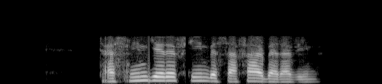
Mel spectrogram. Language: Persian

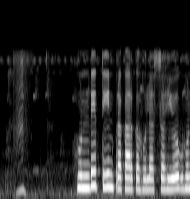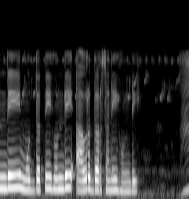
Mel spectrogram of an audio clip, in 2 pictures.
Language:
Bhojpuri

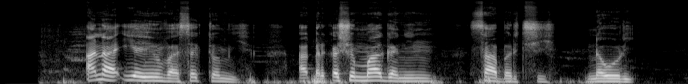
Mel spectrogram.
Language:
Hausa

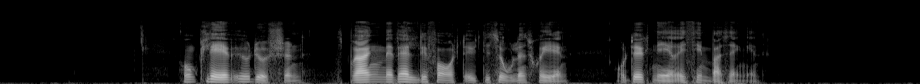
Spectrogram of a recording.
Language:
Swedish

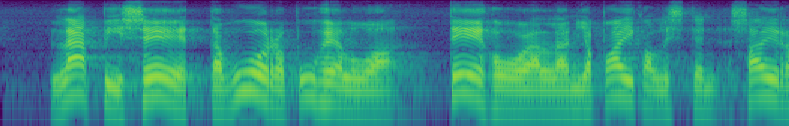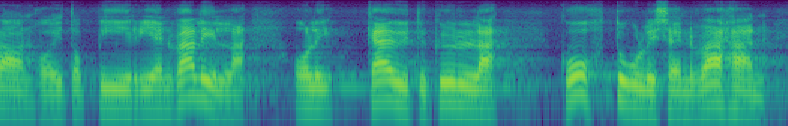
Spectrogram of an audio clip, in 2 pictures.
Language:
Finnish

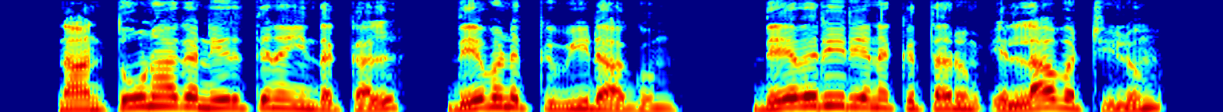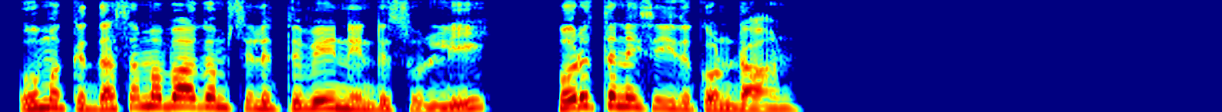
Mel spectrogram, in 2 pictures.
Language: Tamil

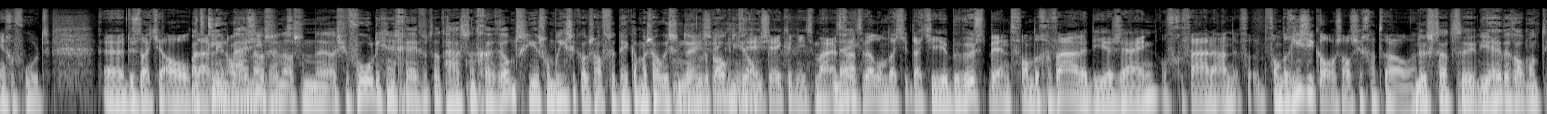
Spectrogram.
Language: Dutch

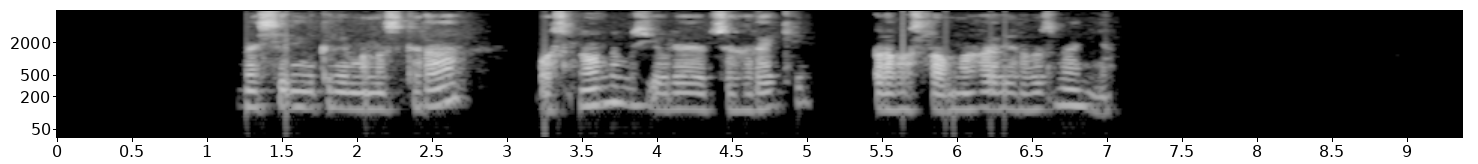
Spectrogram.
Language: Belarusian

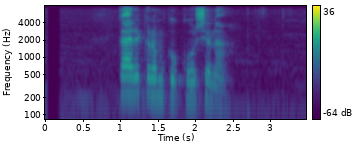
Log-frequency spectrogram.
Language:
Nepali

